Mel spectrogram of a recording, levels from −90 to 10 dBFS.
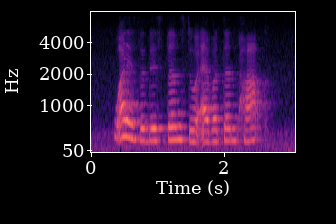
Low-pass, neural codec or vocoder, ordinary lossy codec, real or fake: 7.2 kHz; none; none; real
